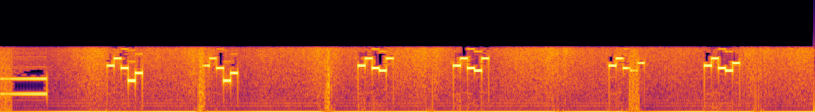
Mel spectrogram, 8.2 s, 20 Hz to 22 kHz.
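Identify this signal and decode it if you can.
Five-tone selective call (ZVEI), heard as quick runs of five tones, tones of about 70 ms. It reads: 88725 88725 88766 88766 88769
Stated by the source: ZVEI five-tone selective call received by SDR.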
